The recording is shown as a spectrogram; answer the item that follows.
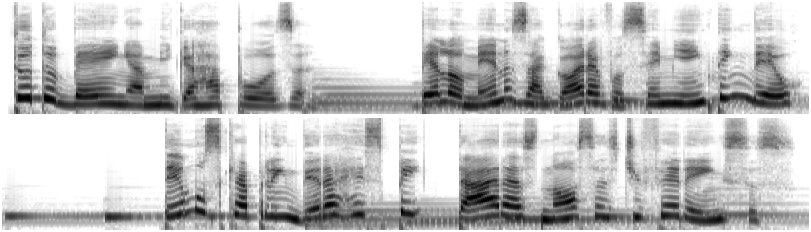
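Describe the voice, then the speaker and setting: A woman voicing a gentle, patient, polite stork in a children's cartoon, earnest and expressive, with a Brazilian accent. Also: sits high, moderate pace, music in the background. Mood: gently instructive.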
